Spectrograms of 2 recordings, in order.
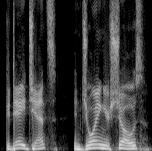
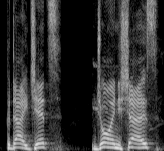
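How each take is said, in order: First: It is read in the speaker's ordinary accent. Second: It is read in a put-on Australian accent.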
